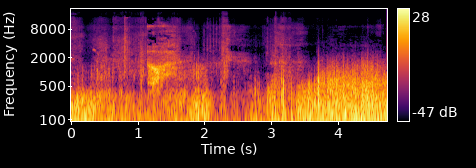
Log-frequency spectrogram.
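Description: Strong wind at Red Lake, Ontario, ahead of a storm front, buffets the microphone with a constant low roar, while a voice briefly exclaims.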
